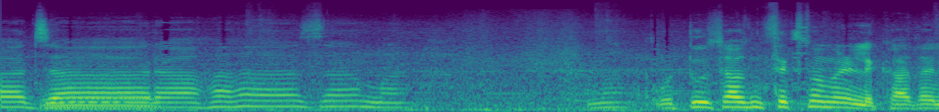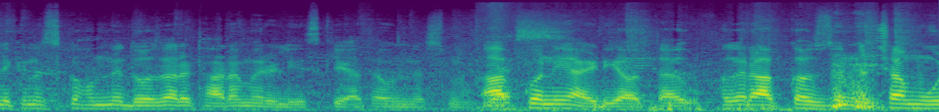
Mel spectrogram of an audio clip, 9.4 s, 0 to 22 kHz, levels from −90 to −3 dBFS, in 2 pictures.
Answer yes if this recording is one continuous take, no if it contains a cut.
no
